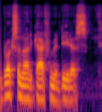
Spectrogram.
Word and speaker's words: Adidas: and a guy from Adidas or Adidas if you actually want to be obnoxious and pronounce it correctly because it was Audi Dler.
